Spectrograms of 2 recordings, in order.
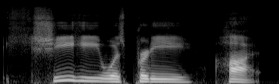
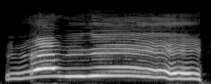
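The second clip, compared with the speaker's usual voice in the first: very high, strained falsetto wail, slow and drawn out; hammed-up high crying croon, yelling boy; 4 dB louder, slower than usual. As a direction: caricature a broken singing voice, squealing and sobbing. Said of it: "That's how he sounds now".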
